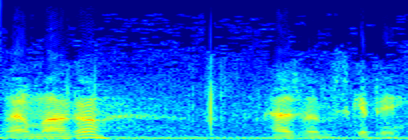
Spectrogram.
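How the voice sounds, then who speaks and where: A suave gentleman sleuth played by a man answers with dry, self-assured wit. His voice sits a little low. The sound is dull and lo-fi with heavy hiss, like an old radio broadcast. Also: expressive, a little fast, natural voice. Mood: wry. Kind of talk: 1940s radio acting.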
